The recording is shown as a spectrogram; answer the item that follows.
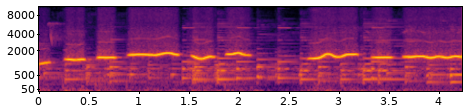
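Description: A whistled tune wanders up and down in short phrases over background music with sustained instrument notes and sharp percussive hits.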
